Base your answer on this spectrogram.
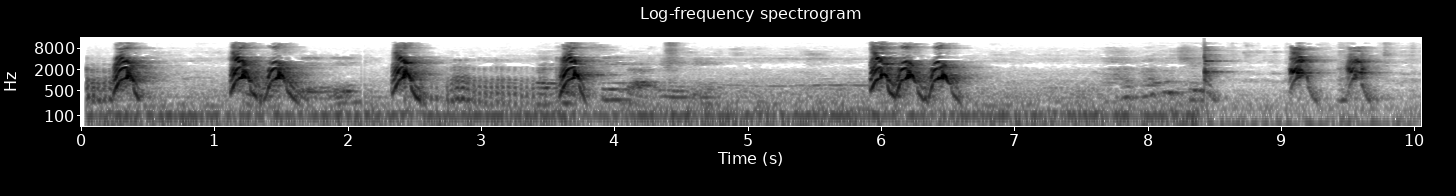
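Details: Toy Poodle playing with and pestering a cat indoors, letting out sharp high yappy barks, singly and in quick doubles and triples, at irregular gaps of about one second, with a faint low hum early on.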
